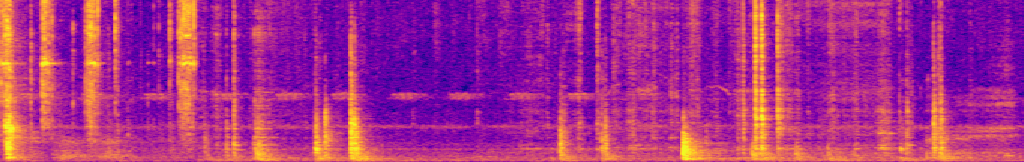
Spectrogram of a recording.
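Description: Socket ratchet clicking in a few sharp strokes during the first second and a half as valve-cover bolts are worked on an engine, followed by sparser, fainter clicks and scrapes.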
